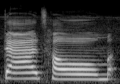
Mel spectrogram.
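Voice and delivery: loud, sustained announcement; calling out. Pretend. Gamer announcing that Dad's home, playfully calling out. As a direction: hold the last word long and loud. Repeats it as drawn-out call.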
